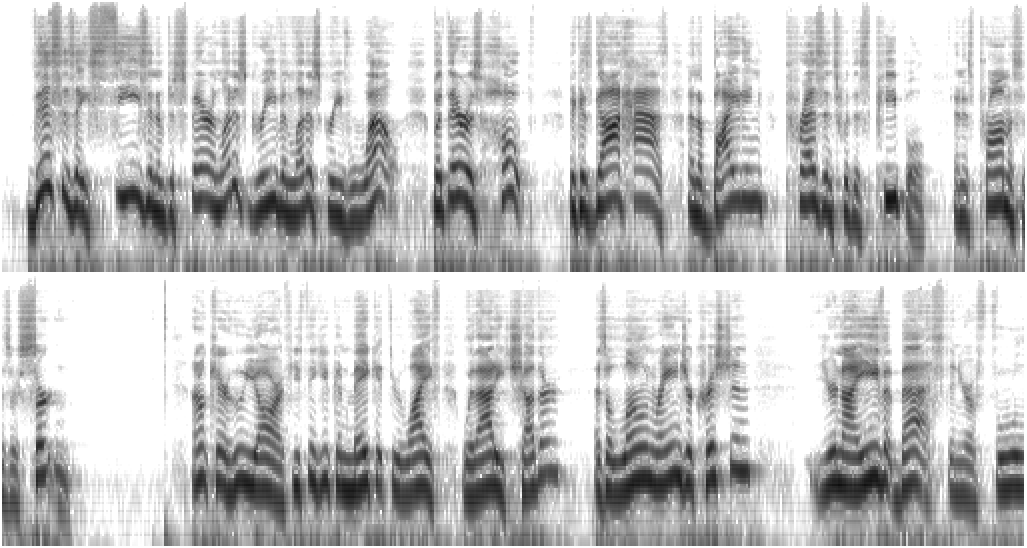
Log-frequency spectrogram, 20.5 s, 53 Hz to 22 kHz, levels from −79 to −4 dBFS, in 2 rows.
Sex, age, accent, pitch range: male, 40-59, American, 175-245 Hz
